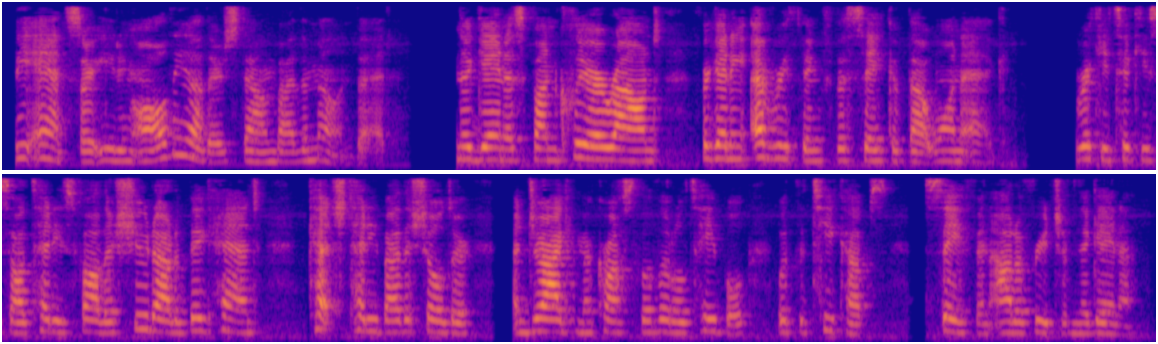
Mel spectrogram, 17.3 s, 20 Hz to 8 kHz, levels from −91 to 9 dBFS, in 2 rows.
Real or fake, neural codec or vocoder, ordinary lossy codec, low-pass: real; none; MP3, 48 kbps; 7.2 kHz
